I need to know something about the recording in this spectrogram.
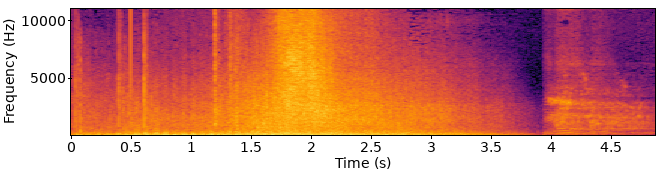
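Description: A large explosion booms and roars, then fades.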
